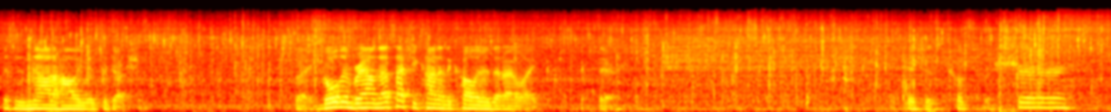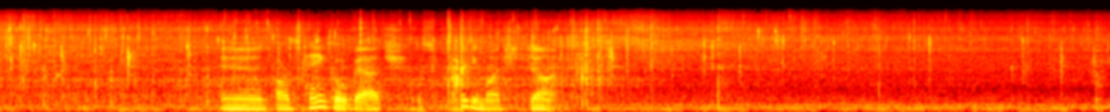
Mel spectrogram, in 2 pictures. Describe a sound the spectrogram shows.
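Hot oil sizzles and bubbles steadily in a pot.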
